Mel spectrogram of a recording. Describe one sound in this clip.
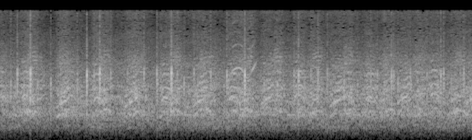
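Many hands clap.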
